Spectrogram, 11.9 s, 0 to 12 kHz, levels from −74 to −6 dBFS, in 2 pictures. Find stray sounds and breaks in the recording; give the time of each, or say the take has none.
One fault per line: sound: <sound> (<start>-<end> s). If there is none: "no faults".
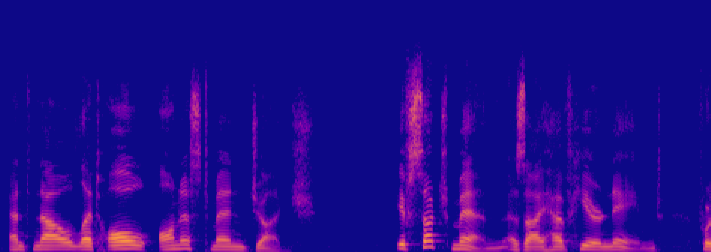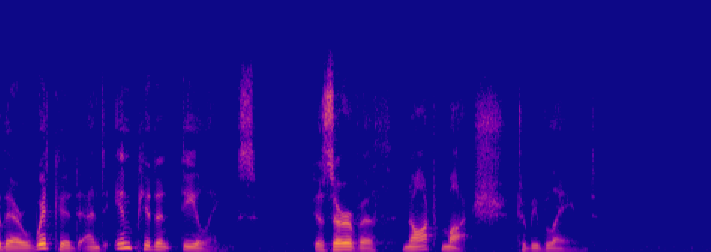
no faults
